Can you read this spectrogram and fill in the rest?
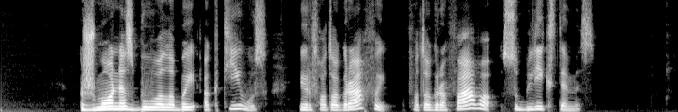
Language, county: Lithuanian, Klaipėda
